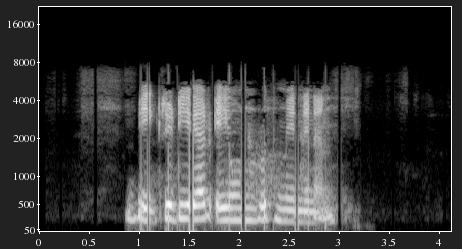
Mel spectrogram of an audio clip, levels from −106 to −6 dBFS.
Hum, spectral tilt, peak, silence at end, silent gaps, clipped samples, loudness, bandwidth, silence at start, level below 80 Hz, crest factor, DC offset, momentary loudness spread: none; -5.5 dB/octave; -2 dBFS; 1.15 s; none; under 0.1%; -19 LUFS; 7 kHz; 0.85 s; -54 dBFS; 20 dB; under 0.1%; 14 LU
